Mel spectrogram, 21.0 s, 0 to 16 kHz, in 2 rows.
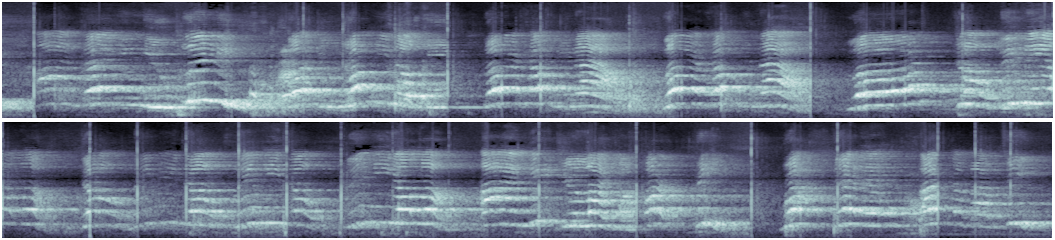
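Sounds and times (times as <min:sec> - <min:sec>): boy rapping into microphone: 0:00.0 - 0:21.0
sharp handclaps: 0:03.0 - 0:04.6, 0:08.0 - 0:08.3, 0:18.0 - 0:19.0.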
